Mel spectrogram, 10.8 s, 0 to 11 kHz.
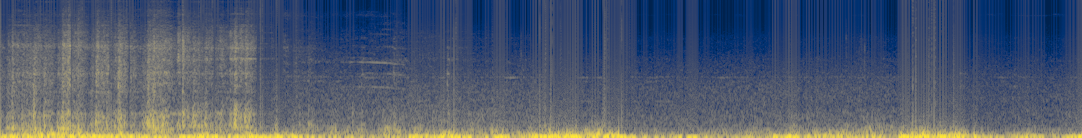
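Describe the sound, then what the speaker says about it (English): Amtrak train 391, the Saluki, with an SC-44 locomotive and seven Superliner cars, sliding past a Chicago interlocking tower: loud rumbling and clattering wheels with wind buffeting, fading to a lower rolling rumble. "we see Amtrak train 391, the Saluki, sliding past the tower with a consist of an SC-44 and 7"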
